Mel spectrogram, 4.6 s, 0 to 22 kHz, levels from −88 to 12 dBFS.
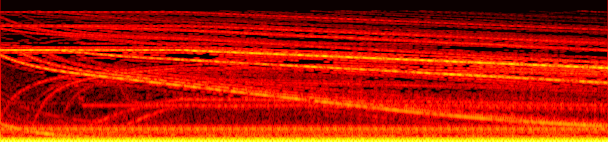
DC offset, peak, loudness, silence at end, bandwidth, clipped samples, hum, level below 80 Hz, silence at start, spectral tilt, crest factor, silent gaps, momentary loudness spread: under 0.1%; -2 dBFS; -17 LUFS; 0 s; 11 kHz; under 0.1%; none; -12 dBFS; 0 s; -3.5 dB/octave; 8 dB; none; 2 LU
